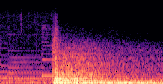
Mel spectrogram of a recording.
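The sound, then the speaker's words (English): A storm rages outside a house: a low steady tone is abruptly cut through by a loud crack of thunder, which gives way to a heavy, continuous rumble and the dense hiss of pouring rain. “as Anne and John stood by the fireplace, watching the storm rage outside.”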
